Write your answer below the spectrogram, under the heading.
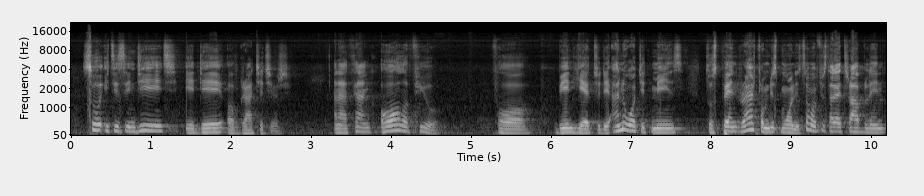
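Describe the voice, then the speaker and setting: In a Nigerian accent, a man talks at medium pitch with lively intonation. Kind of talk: anniversary speech to congregation.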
